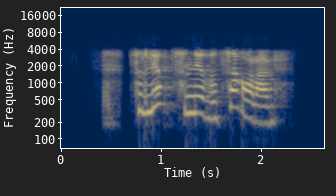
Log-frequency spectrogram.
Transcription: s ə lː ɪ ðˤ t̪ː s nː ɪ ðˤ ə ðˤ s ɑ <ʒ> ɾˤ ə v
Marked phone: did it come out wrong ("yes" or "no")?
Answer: yes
